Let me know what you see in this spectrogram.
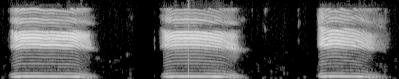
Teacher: And for E, it has long sound. You have to stretch it like saying e and you have to hold for two beats.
